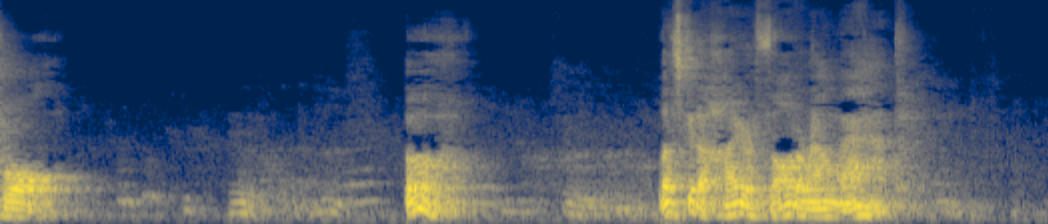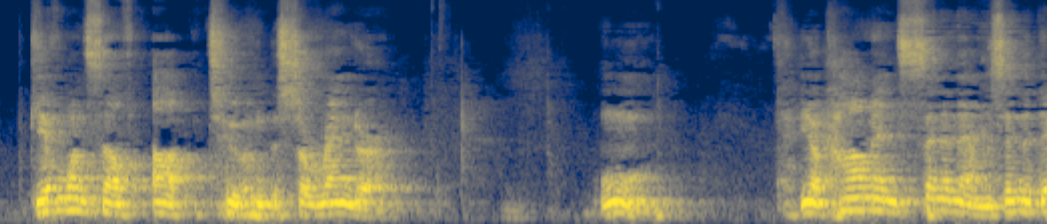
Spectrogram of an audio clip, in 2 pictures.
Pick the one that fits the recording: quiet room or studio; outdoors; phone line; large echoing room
large echoing room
